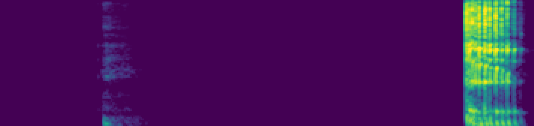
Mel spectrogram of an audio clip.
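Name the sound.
burp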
